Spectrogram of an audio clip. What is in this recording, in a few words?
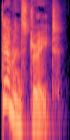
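"demonstrate", British English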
